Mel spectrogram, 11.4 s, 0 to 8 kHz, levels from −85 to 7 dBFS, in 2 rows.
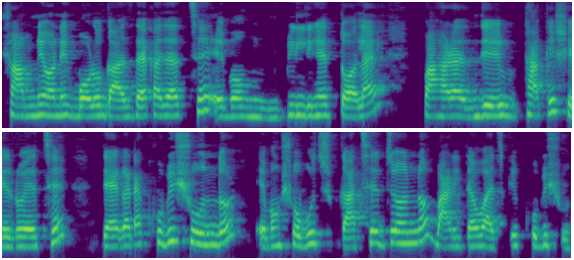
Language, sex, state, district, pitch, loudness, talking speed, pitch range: Bengali, female, West Bengal, Kolkata, 205 Hz, -16 LUFS, 135 wpm, 190-240 Hz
